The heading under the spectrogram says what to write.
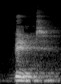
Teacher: বি উচ্চারণ করার সময় আবারও বলছি দুই ঠোঁট একত্রিত হবে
